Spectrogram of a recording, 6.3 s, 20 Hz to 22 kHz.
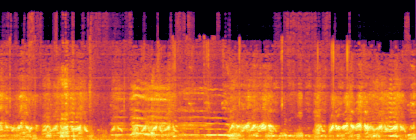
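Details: Roosters and hens of several breeds in a backyard farm holding over 100 animals; drawn-out, harsh calls overlap, with one longer sustained crow-like note in the middle, amid a busy flock chorus.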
